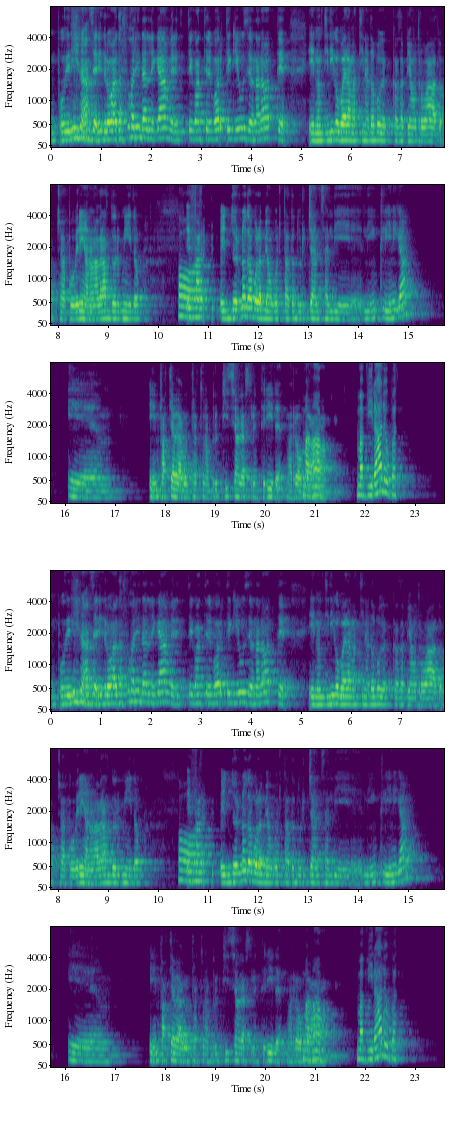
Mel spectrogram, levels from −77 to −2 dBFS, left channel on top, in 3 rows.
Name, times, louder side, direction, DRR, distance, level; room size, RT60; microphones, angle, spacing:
voice 1, 0.0-9.7 10.6-10.9 11.2-15.1 16.1-17.0 17.7-21.2, left 2 dB, 70° left, 1.4 m, -23 dB
voice 2, 10.4-10.9 20.7-21.2 21.8-22.7, left 4 dB, 40° left, 0.7 m, -21 dB
17.0 x 16.0 x 4.9 m
head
